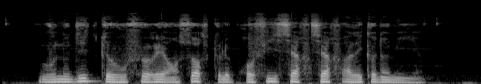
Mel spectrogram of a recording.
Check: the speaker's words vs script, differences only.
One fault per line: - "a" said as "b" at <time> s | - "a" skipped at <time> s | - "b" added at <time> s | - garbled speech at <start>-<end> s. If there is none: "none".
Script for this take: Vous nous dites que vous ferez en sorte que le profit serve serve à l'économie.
none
